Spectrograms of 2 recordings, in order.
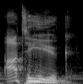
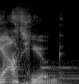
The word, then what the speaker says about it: Otyugh: It's called the Atyug. O-T-Y-U-G-H. The Atyug.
